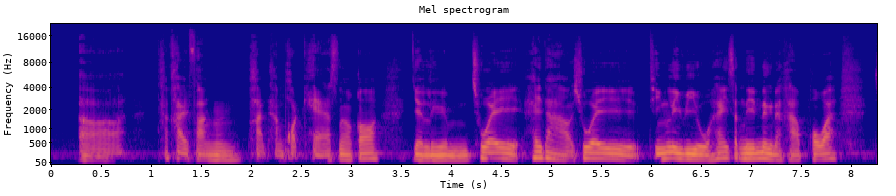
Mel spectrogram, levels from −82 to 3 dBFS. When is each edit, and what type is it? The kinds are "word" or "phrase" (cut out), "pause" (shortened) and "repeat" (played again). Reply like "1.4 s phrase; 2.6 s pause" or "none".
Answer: none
